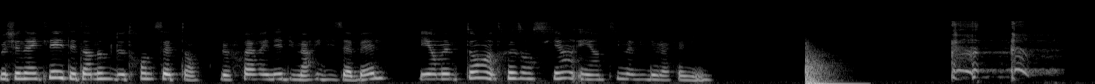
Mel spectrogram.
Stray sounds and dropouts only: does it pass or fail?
fail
